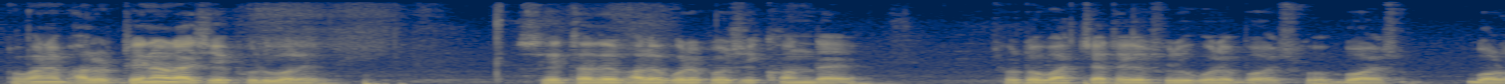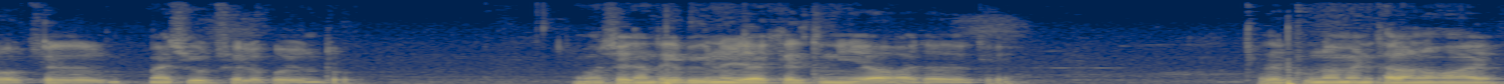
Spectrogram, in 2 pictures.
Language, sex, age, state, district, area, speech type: Bengali, male, 30-45, West Bengal, Darjeeling, urban, spontaneous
